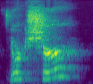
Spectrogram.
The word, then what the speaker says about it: Yorkshire: pronounced sheer not shire actually it's pronounced sure not sheer not sure york sure wait what was i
